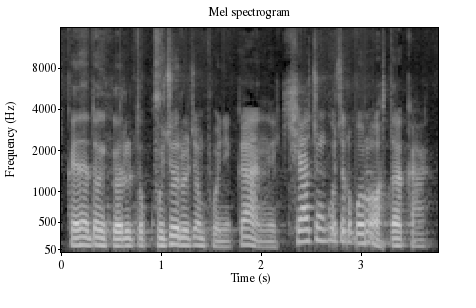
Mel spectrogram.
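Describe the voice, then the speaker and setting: A man's voice: medium pitch, animated, brisk, a little mellow. A middle-aged male pastor giving a Bible exposition sermon, talking through his thoughts casually and turning earnest and urgent when he urges his listeners. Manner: conversational, thinks aloud, grows urgent when exhorting.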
